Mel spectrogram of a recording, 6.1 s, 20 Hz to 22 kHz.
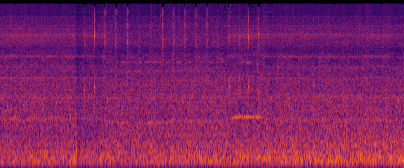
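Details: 1999 Chevrolet S10 4.3L V6 distributor engine after the misfire was fixed: steady, even idle with no stumble or skipped beat; all six cylinders now firing.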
